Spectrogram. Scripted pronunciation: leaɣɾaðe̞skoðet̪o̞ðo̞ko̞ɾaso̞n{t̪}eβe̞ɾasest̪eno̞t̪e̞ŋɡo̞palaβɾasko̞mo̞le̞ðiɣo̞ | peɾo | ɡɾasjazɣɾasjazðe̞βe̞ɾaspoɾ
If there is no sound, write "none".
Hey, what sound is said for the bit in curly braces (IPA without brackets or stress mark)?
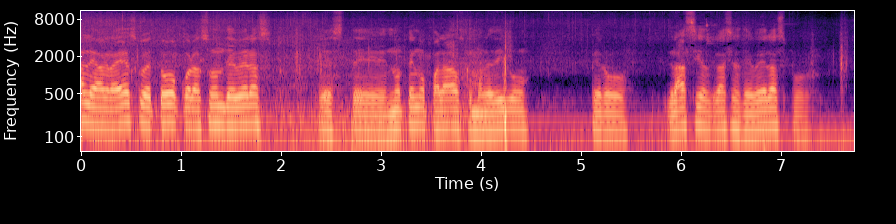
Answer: d̪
